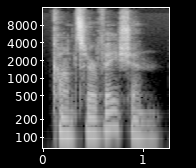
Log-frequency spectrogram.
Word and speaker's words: conservation: word listen again conserve in the noun conservation I stress the first part of the word listen again conservation we hope this lesson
